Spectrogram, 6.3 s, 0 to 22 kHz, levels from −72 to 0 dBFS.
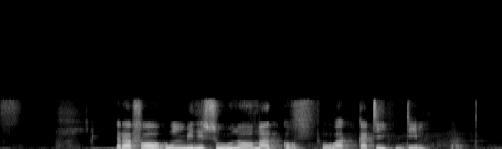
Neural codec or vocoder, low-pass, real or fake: autoencoder, 48 kHz, 32 numbers a frame, DAC-VAE, trained on Japanese speech; 7.2 kHz; fake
